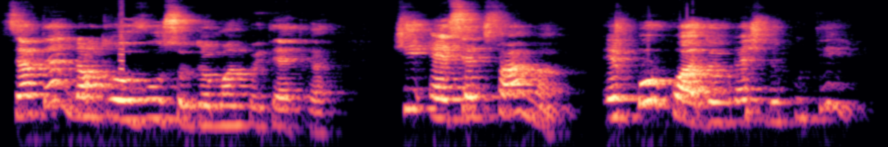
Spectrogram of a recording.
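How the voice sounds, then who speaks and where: A woman's voice: on the high side, sing-song. Emphatic woman in an echoey room. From Mali. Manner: emphatic, deliberate, switches into English. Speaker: education consultant. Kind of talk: scripted address to camera.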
